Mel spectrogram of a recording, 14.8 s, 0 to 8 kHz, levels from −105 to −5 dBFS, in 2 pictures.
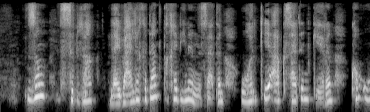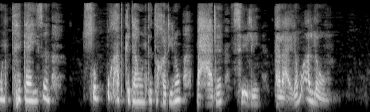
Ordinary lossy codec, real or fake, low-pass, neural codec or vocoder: AAC, 32 kbps; real; 7.2 kHz; none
